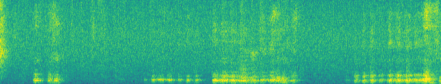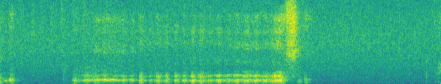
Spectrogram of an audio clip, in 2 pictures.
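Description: A Shih Tzu makes odd, throaty grumbling groans in drawn-out bursts with short pauses between.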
